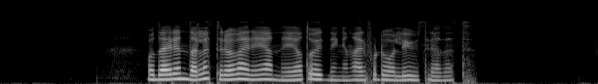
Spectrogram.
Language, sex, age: Norwegian, female, 27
